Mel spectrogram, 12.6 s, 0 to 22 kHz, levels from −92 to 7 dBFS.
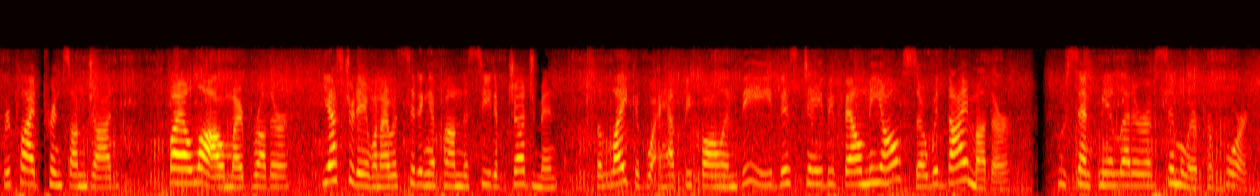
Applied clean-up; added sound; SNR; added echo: none; Purr; 13 dB; none.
